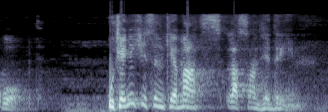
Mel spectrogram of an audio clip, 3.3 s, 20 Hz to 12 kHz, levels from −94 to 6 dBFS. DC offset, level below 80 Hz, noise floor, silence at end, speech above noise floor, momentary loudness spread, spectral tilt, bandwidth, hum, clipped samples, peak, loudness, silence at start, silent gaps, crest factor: under 0.1%; -48 dBFS; -42 dBFS; 0.25 s; 25 dB; 13 LU; -6 dB/octave; 8 kHz; none; 0.1%; 0 dBFS; -16 LUFS; 0 s; none; 18 dB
